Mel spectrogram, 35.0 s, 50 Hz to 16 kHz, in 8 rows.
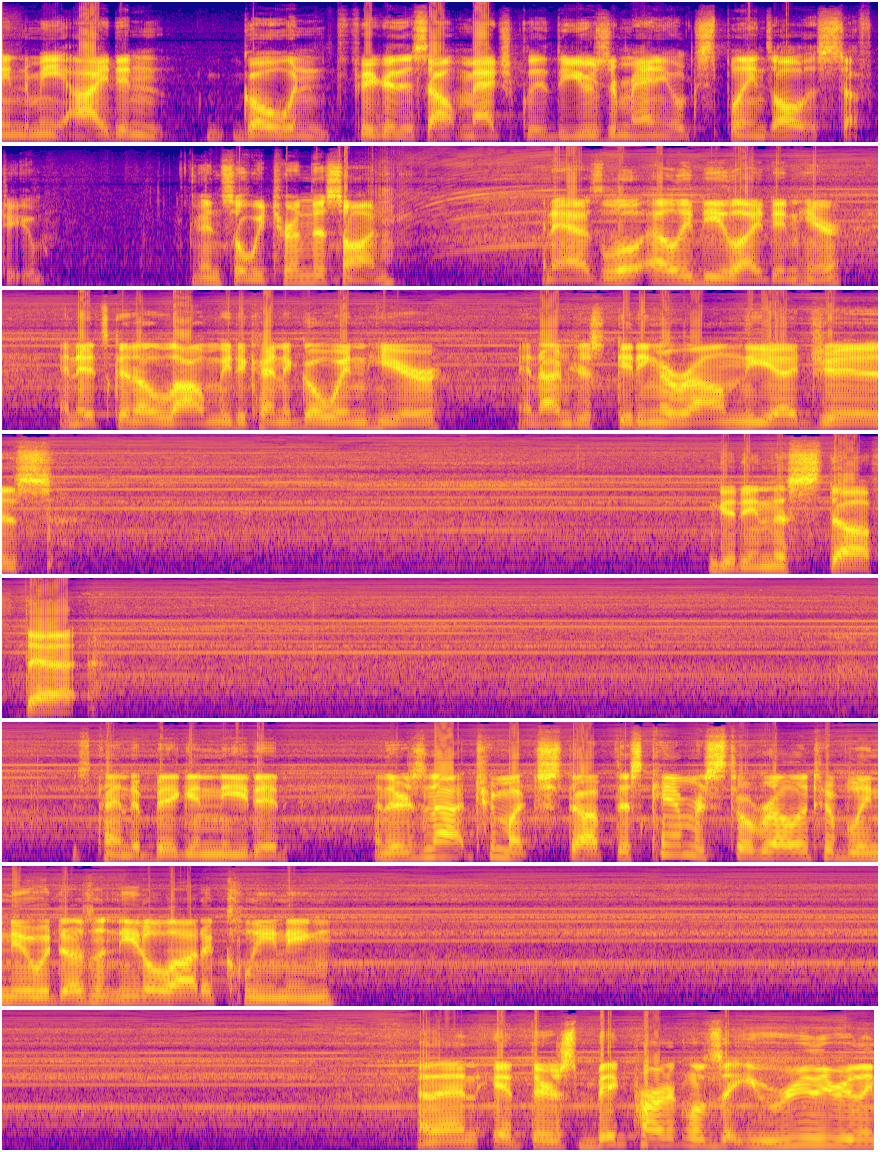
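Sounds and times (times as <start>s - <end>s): handheld vacuum whirring: 6.1s - 35.0s.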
